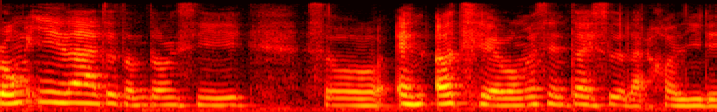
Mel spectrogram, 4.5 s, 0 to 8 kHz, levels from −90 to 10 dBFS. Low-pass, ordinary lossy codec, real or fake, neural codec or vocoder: 7.2 kHz; none; real; none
